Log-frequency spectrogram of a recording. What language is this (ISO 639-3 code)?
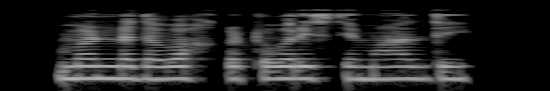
pus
